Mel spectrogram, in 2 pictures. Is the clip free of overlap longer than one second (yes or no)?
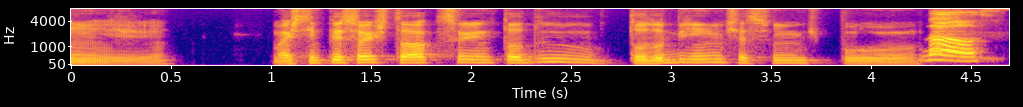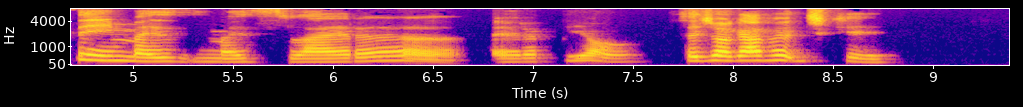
yes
